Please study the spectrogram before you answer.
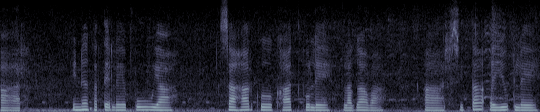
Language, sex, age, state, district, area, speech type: Santali, female, 18-30, Jharkhand, Pakur, rural, spontaneous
